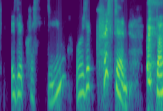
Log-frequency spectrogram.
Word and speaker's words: Kristine: you so much yes it is Christine Christine and it's funny that you were saying it wrong so long because as I told you when we discovered this I had never heard you say my name until that first day so we had known each other for a year or two and I hadn't even known you were thinking of me with Kristen instead of Christine but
